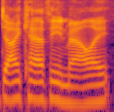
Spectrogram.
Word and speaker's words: dicaffeine malate: How do you pronounce that? Dicaffeine malate.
